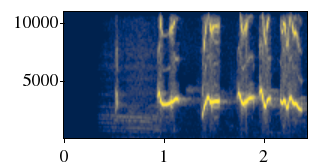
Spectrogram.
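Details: Scarlet minivet whistles used to train white-rumped shamas: after a faint note, five loud, clear whistled notes, each sliding and wavering, come in quick succession.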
